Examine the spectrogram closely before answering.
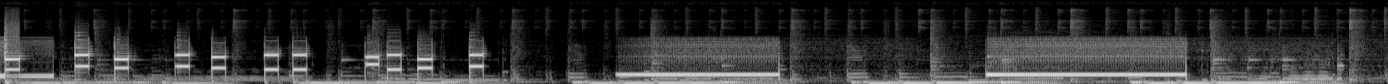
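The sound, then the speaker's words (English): Telephone keypad tones as a number is dialed for a call: a quick series of short beeping touch-tones, then two long sustained ring tones, all over a low, steady background bed. “We're going to try to call Dustin right now and see what's going on, okay? Hang on for me.”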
